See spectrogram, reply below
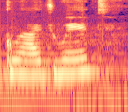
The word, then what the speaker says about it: graduate: In the noun graduate, خب وقتی graduate به حیث اسم باشه, the last three letters sound like at in shut. سه حرف آخرش U-A-T-E مثل graduate. Graduate این قسم تلفظ میکنه مثل at تلفظ میشه مثل که لغت shut است. Graduate shut. و in the verb graduate و زمانی که graduate به حیث فعل باشه they sound like eight and late. سه حرف آخر graduate که A-T-E هستن مثل eight که در لغت late هستن تلفظ میشن.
